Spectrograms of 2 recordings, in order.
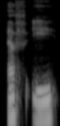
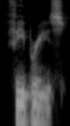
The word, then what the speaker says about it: Febreze: Febreeze, like a breeze, a fresh breeze, fee breeze.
